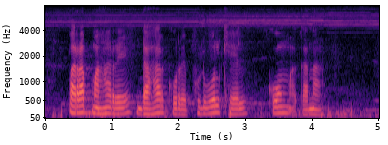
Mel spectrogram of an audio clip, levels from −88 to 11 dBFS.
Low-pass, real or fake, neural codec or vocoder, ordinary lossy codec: none; real; none; none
